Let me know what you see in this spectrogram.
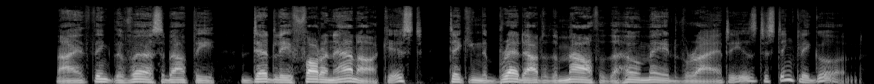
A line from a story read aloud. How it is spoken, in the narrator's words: chuckled Manfred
